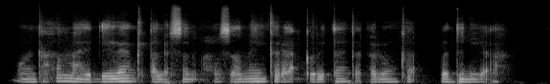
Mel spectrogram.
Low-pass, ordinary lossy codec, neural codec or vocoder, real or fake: none; none; codec, 44.1 kHz, 2.6 kbps, DAC; fake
